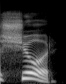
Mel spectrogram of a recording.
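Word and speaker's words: sure: लेकिन शुगर और श्योर इन दोनों ही शब्दों में एस के ठीक बाद कोई एच है ही नहीं। फिर भी इन्हें शुगर या श्योर नहीं पढ़ा जाता। बल्कि भारी आवाज के साथ शुगर और श्योर उच्चारण किया जाता है।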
